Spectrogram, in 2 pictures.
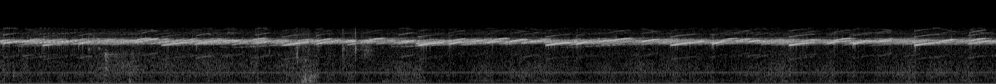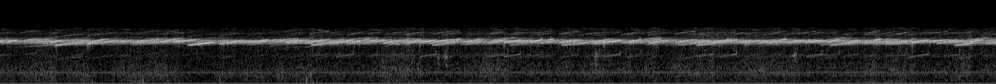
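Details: Relaxing chorus of frogs in the Eastern Townships: a steady shimmering band of shrill, upward-sweeping peeps from countless callers, unchanging for the whole stretch, over a faint hum and scattered soft taps.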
